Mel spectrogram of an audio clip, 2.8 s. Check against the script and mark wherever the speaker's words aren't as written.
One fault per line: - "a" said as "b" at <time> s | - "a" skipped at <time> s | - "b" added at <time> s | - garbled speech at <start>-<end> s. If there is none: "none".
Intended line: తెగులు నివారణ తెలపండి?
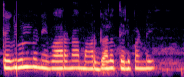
- "మార్గాలు" added at 1.2 s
